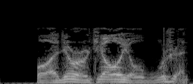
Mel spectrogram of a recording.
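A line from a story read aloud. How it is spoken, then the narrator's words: Sneering. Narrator (Chinese): 张东冷笑了几声，说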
